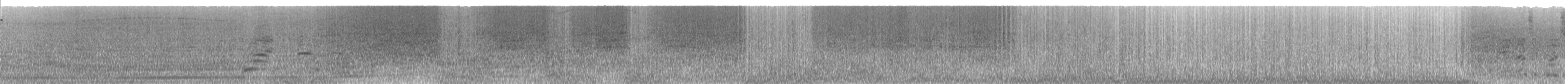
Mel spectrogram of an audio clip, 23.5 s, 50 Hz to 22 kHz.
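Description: A Corvette ZR1's V8 and a turbocharged K20 four-cylinder in an Acura RSX, side by side. They cruise at a steady roll speed, then about five seconds in both go to full throttle, revs climbing. A loud rush of wind and engine noise follows at high speed, with the camera mounted outside the car.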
